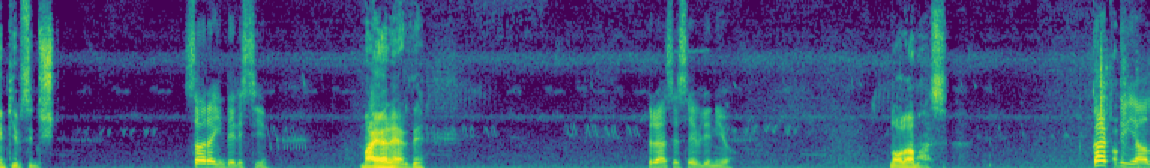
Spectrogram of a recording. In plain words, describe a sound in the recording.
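A young man speaks anxiously, close by.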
